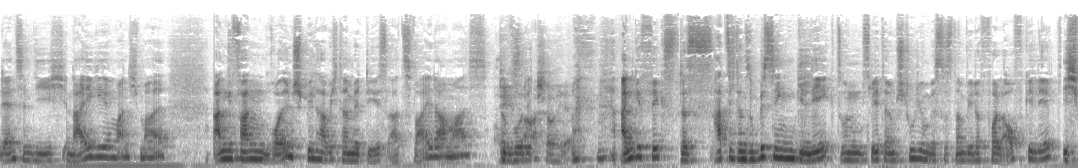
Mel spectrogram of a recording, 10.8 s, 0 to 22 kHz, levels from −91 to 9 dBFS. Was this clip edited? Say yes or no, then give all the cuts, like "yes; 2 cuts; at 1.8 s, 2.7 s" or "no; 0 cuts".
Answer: yes; 2 cuts; at 5.0 s, 5.3 s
